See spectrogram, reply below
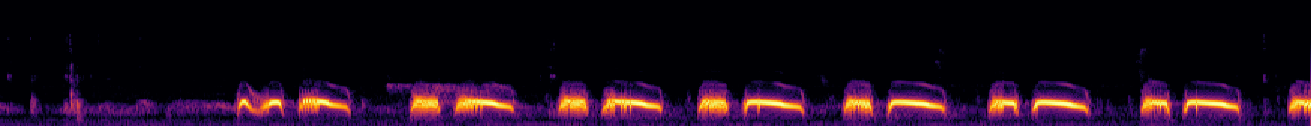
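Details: Spotted dove calling to stir up other doves: a steady run of paired coos, a short blunt note followed by a longer down-slurred one, repeating about once a second after a quieter start.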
